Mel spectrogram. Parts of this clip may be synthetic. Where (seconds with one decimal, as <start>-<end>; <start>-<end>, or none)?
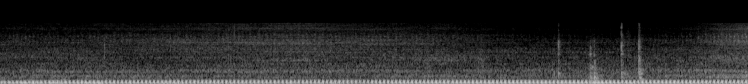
none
